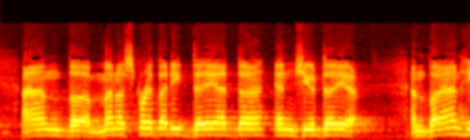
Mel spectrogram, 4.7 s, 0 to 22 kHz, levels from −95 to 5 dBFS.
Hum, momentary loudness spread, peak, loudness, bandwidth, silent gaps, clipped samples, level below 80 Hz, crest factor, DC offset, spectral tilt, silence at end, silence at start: none; 5 LU; 0 dBFS; -15 LUFS; 10.5 kHz; none; under 0.1%; -60 dBFS; 16 dB; under 0.1%; -6 dB/octave; 0 s; 0.05 s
